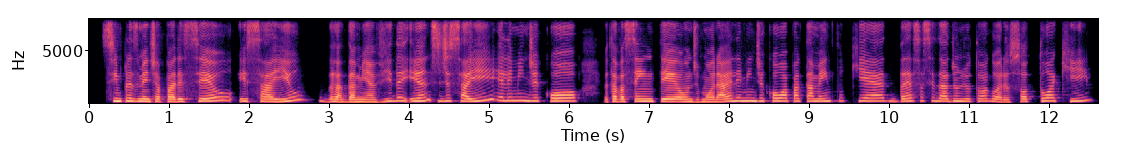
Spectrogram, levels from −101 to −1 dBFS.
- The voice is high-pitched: Yes, high, 245 Hz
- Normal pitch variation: Yes, average, 3.5 semitones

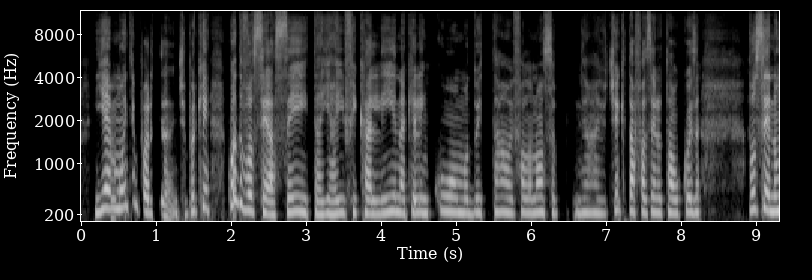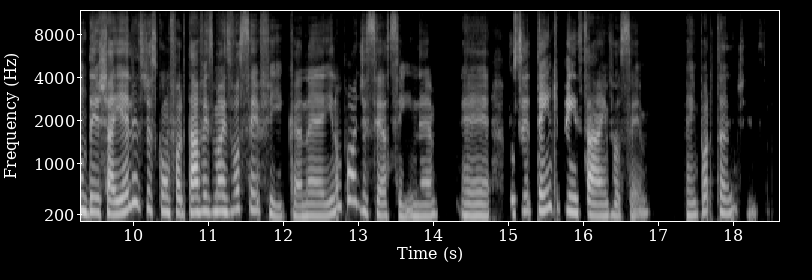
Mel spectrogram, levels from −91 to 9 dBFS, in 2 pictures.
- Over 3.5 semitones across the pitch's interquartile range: No, average, 2.9 semitones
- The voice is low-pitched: No, high, 230 Hz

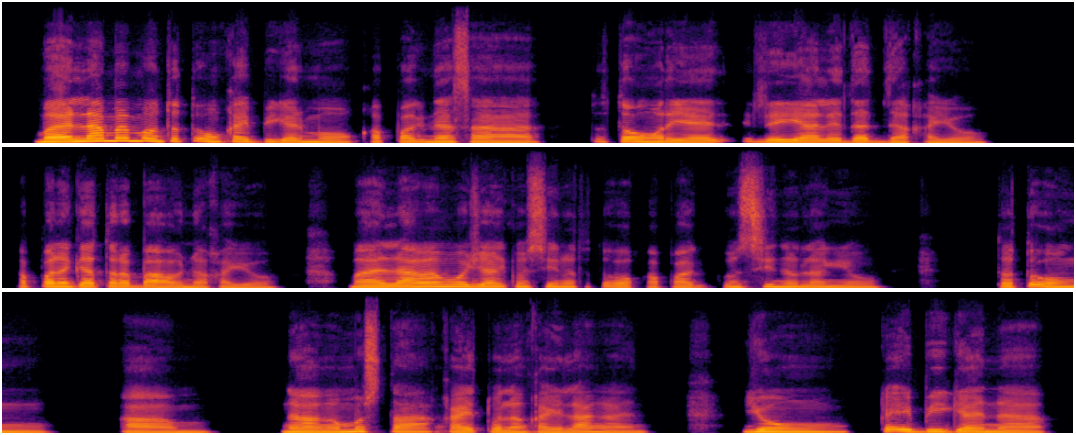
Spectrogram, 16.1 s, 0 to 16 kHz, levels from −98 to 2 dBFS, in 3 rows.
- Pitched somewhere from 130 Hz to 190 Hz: No, high, 200 Hz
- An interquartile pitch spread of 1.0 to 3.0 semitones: Yes, narrow, 2.6 semitones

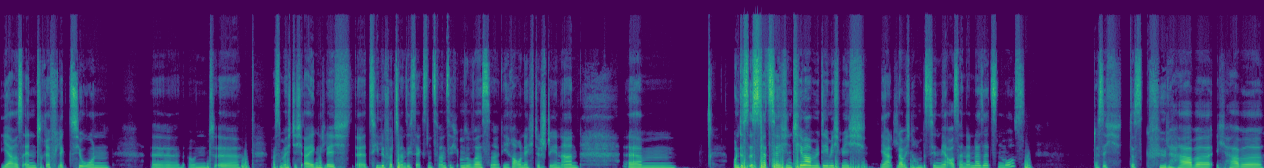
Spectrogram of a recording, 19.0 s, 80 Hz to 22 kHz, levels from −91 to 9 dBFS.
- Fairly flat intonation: Yes, narrow, 1.6 semitones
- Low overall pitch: No, high, 195 Hz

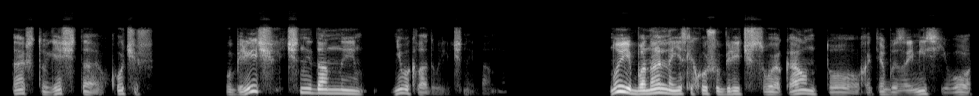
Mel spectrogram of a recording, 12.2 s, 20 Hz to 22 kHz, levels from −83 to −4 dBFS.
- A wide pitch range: Yes, wide, 6.5 semitones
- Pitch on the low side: Yes, low, 130 Hz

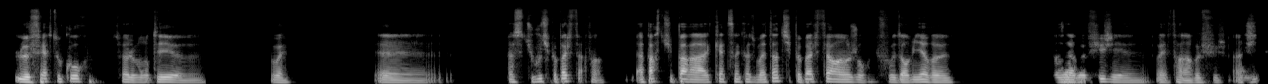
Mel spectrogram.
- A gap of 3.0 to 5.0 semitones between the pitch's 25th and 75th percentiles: No, narrow, 2.6 semitones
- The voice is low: Yes, low, 110 Hz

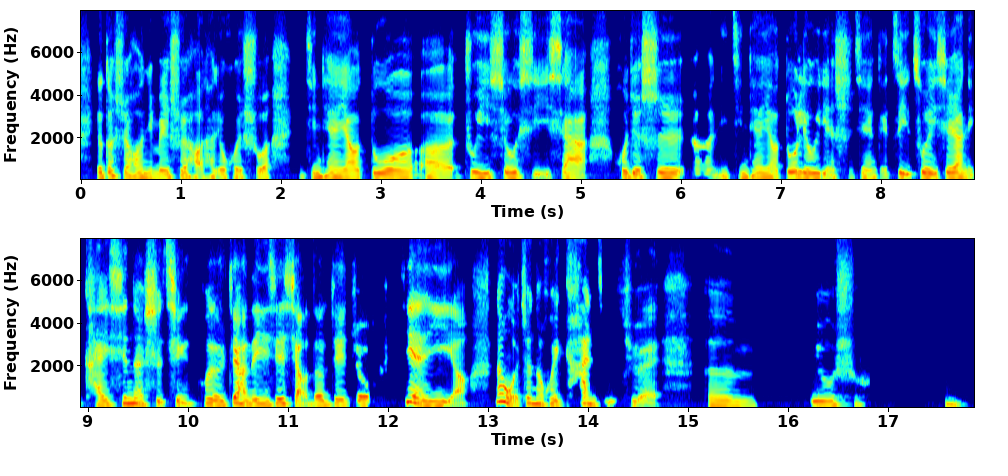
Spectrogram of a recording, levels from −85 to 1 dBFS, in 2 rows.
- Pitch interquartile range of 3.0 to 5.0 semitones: No, narrow, 2.5 semitones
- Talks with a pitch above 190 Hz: No, medium, 185 Hz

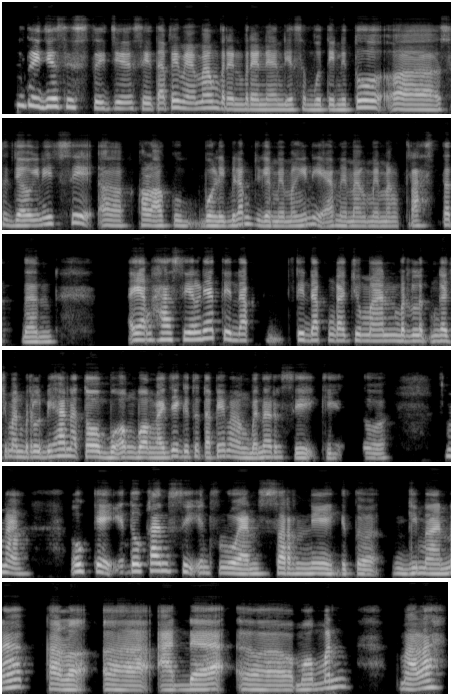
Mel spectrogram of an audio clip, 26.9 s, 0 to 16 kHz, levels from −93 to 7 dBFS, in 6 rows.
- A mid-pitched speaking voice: Yes, medium, 170 Hz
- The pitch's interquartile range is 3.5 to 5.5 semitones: Yes, average, 3.9 semitones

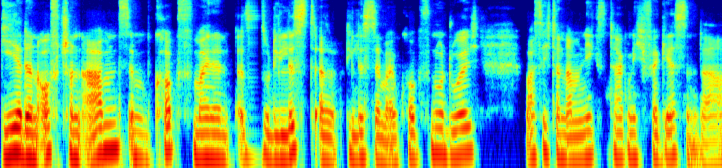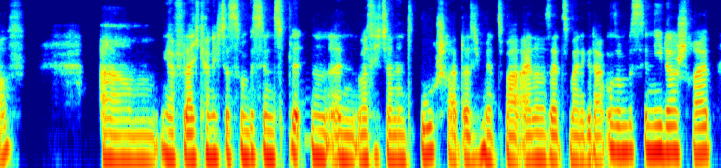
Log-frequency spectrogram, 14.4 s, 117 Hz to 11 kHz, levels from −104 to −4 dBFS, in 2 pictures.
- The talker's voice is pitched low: No, medium, 155 Hz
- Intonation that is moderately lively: Yes, average, 3.1 semitones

